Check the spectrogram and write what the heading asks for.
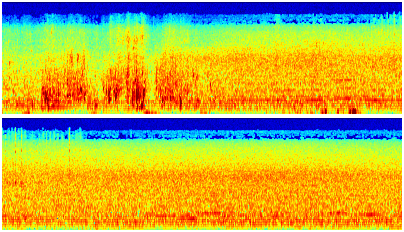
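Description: Shallow stream running with a steady hiss of water. Loud irregular rustling and knocks in the first few seconds, from close handling.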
